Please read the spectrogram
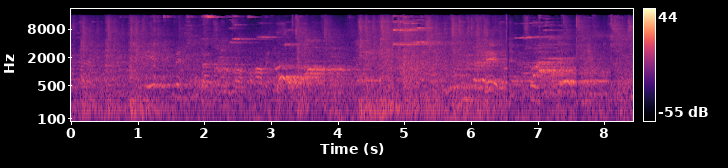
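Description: Busy boxing gym: background voices talking over each other, with scattered thuds and knocks.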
